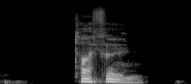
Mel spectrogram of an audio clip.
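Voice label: "typhoon", Australian English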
